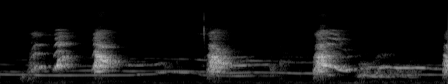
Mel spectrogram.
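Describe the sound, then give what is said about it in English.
A dog barks in short, sharp bursts: a quick cluster of three, then single barks spaced about a second apart, loud, while a steady siren wails in the background. “And I apologize to my dog. There's a siren in the background.”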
